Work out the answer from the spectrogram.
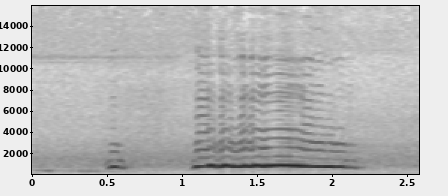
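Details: At night, a Tawny owl hooting up close gives a brief soft note, then a long, pure, steady hoot lasting about a second that rises slightly and fades.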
